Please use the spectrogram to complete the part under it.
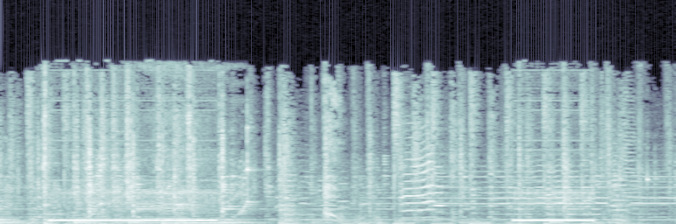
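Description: Ringback tone of an outgoing phone call: two long, steady electronic tone bursts with a gap between them, heard over loud background music.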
